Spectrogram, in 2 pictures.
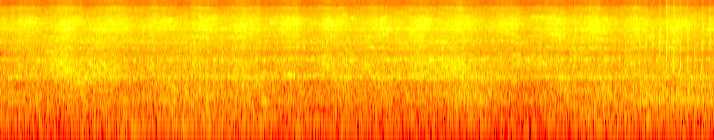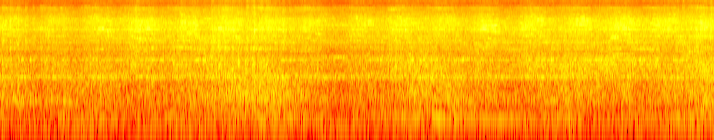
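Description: Steel wheels of covered hopper cars in a long freight train rolling past close by: a loud steady rumble of wheels on rail with a rhythmic clickety-clack and a steady ringing tone from the wheels.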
